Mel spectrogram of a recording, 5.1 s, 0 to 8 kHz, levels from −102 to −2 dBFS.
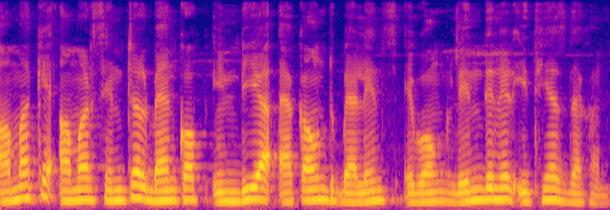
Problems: background sounds at intervals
